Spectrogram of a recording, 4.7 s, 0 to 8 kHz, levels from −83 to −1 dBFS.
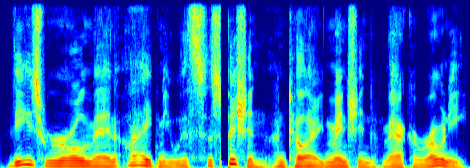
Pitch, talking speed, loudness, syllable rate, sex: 110 Hz, 155 wpm, -16 LUFS, 4.7 syllables/s, male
